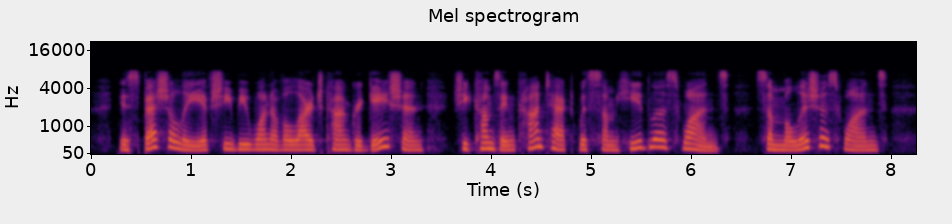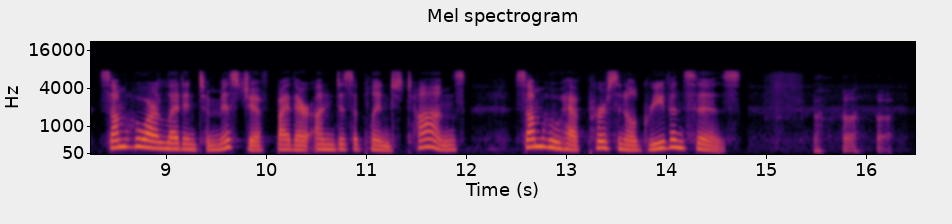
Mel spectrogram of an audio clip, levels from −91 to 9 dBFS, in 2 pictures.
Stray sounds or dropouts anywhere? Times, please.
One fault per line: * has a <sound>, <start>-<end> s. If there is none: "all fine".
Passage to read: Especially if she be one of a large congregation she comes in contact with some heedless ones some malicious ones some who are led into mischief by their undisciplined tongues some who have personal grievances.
* has a laugh, 15.0-16.3 s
